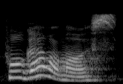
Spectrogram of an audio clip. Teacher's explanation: the accent needs to go on the third syllable from the end instead of the second syllable from the end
